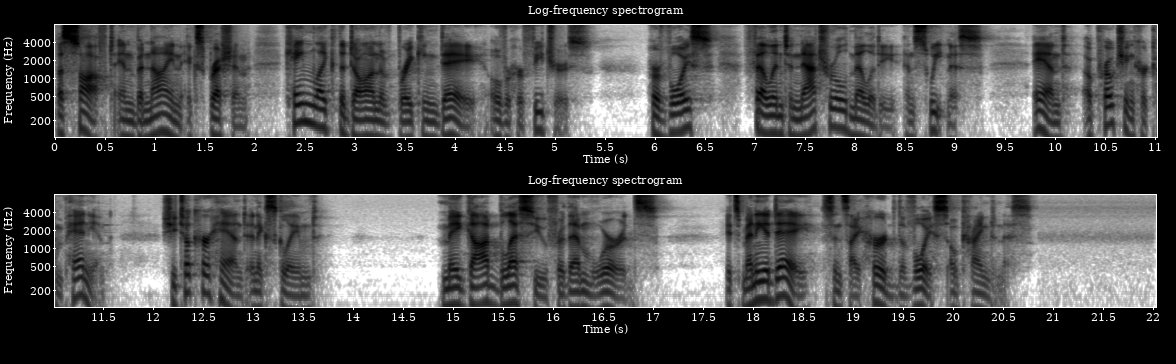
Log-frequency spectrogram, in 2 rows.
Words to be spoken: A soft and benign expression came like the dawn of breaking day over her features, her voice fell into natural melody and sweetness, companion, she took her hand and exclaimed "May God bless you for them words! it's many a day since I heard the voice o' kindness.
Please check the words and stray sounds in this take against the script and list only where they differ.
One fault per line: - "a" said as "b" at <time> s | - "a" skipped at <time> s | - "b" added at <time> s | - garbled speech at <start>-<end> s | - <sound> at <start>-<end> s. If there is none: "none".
- "and approaching her" added at 9.8 s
